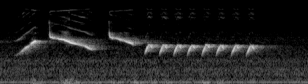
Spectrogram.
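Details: Northern cardinal singing at the crack of dawn: two long, loud down-slurred whistles followed by a rapid series of about eight short, repeated slurred notes, clear and whistled, with a faint low hum beneath.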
